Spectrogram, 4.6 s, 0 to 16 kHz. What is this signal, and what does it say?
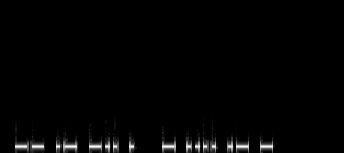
Morse code, heard as a keyed tone, about 22 wpm, 700 Hz. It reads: MADE THAT
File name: practice / 22wpm / Sets of 8 Words - 22wpm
